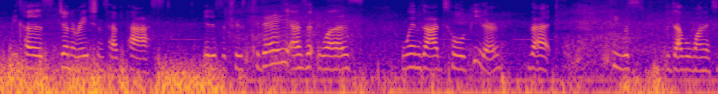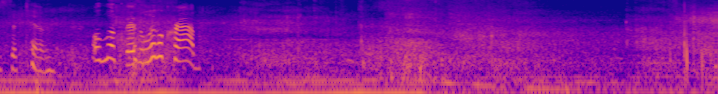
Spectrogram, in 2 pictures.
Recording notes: Take a walk with me down the beautiful shore line of the Gulf of Mexico live today. There's a storm coming.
